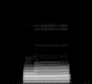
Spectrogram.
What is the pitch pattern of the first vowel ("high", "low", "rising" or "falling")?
high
